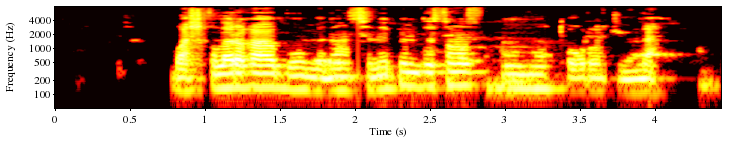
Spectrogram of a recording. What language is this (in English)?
Uyghur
